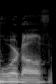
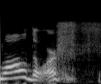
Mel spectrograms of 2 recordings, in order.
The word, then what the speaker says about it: Waldorf: have had Statler and wolph as two middle-aged men who just stood around making fun of the babies yeah oh Statler not to correct your pronunciation but Statler and Waldorf isn't that what I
